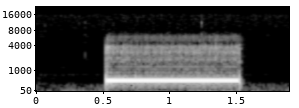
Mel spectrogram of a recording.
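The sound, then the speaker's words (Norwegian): A single telephone ringing tone of an incoming call sounds once, a loud steady beep lasting about a second, then cuts off into silence with no voices around it. “Du, det så hyggelig å få lov til å være med på dette her, så takk for at du ringer.”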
